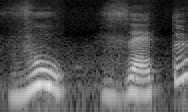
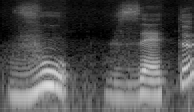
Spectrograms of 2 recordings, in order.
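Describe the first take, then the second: No difference in how they are said.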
